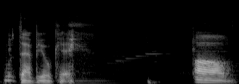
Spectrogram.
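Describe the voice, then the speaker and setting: A hoarse man, chatting casually with viewers on a livestream and laughing often. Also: deep voice, very animated, slow pace, soft background music. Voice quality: raspy. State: hoarse, losing his voice. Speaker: streamer.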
